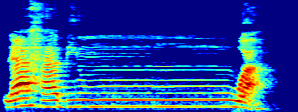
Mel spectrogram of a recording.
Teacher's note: Estamos fundiendo el sonido del tanwin con la wau y en la wau le estamos dando aguante de sonido. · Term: idgham con gunna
